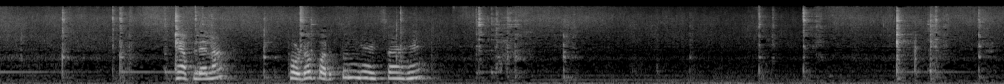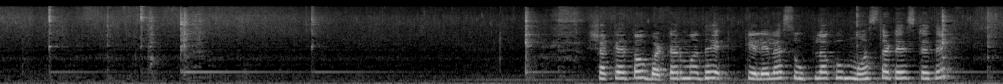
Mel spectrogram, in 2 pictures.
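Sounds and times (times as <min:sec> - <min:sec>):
metal spatula scraping a pot: 0:00.0 - 0:03.3, 0:04.7 - 0:05.9, 0:06.9 - 0:13.4, 0:15.3 - 0:16.0, 0:19.4 - 0:20.0
onion sizzling in butter: 0:00.0 - 0:20.0.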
